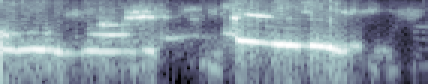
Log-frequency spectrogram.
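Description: A baby cries in two wailing bursts, the second one drawn out and sliding downward in pitch, clear with a short pause between them.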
